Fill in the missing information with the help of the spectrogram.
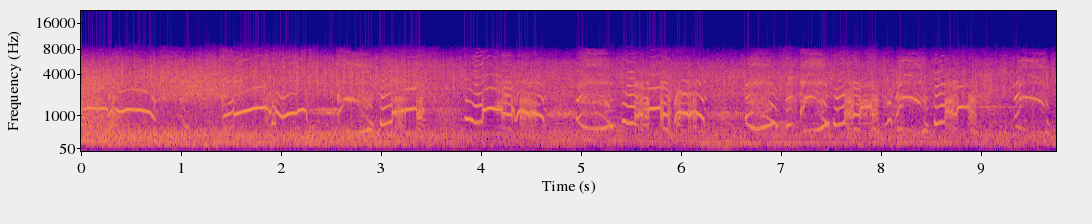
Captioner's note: flames whoosh, Lisa screams; Lisa cries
